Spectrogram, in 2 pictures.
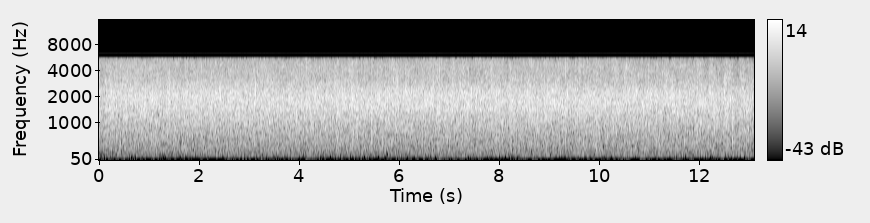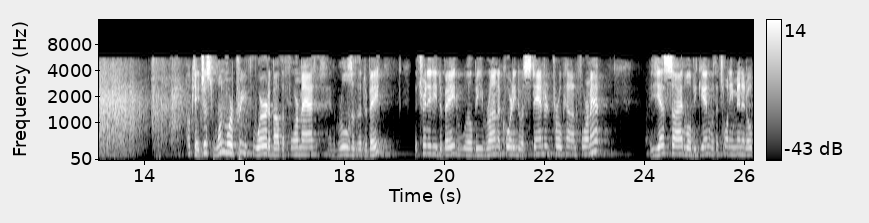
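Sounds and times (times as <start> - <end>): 
audience applause welcoming a debate speaker: 0.0 - 15.0
speech: 15.0 - 23.3, 24.1 - 26.1.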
